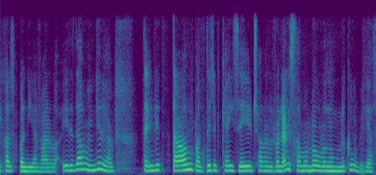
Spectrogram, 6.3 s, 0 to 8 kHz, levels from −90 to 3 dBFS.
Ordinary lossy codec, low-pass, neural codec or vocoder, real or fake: none; 7.2 kHz; codec, 16 kHz in and 24 kHz out, 0.4 kbps, LongCat-Audio-Codec, four codebook decoder; fake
